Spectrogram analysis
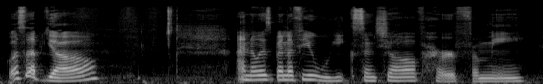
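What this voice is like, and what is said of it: Slightly hoarse, recovering voice. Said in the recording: “my voice is still kind of a little fucked up ... being hoarse to where I couldn't talk at all most days ... I'm gaining my voice back little by little”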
